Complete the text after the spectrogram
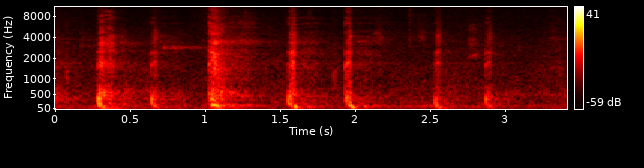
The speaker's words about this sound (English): If you could attempt to suppress your cough.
